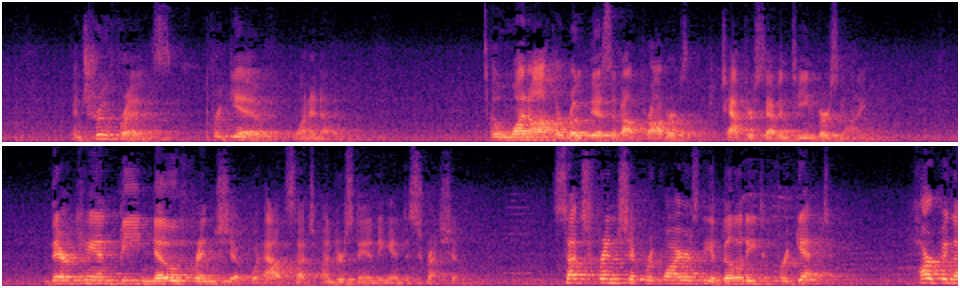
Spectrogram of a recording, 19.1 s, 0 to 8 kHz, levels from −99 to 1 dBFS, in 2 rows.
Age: 40-59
